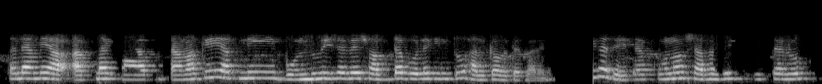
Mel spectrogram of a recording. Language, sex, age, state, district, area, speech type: Bengali, female, 60+, West Bengal, Purulia, urban, conversation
